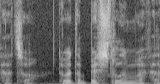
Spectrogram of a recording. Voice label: "bustl", welsh

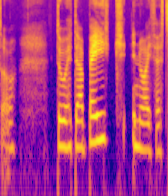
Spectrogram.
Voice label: "beic", Welsh

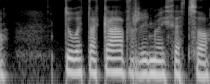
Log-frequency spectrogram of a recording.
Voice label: "gafr", Welsh

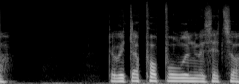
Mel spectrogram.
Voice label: "pobl", Welsh

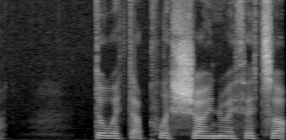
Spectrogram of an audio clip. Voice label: "plesio", Welsh

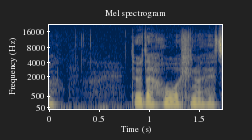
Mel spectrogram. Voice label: "holl", Welsh

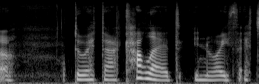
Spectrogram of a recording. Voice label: "caled", Welsh

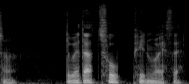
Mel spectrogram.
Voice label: "twp", Welsh

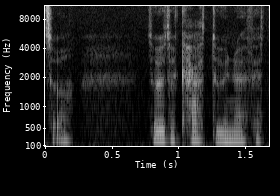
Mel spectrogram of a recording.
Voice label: "cadw", Welsh

